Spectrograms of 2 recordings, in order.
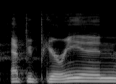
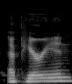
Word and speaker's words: Empyrean: number of projects on Art Blocks, Epicurean, right? Is that how you pronounce it? Empyrean. Yeah. See, Empyrean.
